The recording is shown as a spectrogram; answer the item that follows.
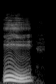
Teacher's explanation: E, is a high front unrounded vowel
